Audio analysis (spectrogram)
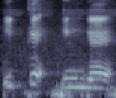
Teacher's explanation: நாவின் முதற்பகுதி அன்னத்தின் அடிப்பகுதியை பொருந்துவதால் பிறக்கும் எழுத்துக்கள்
